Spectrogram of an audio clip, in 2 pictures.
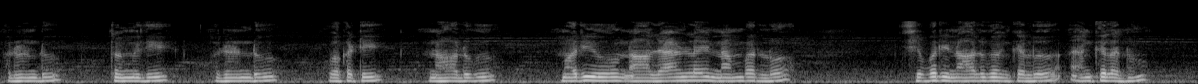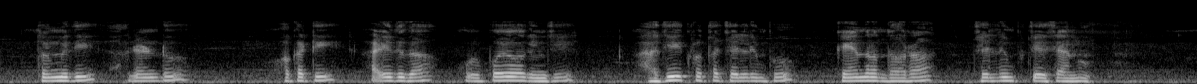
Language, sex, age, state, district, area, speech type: Telugu, male, 60+, Andhra Pradesh, N T Rama Rao, urban, read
